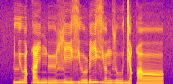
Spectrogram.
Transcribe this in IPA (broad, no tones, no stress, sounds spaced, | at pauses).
lʲ uː q iː ŋ ʉː ɮ i zʲ uː ɽ i zʲ ɔ n z u dʲ ʉ q ɔː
